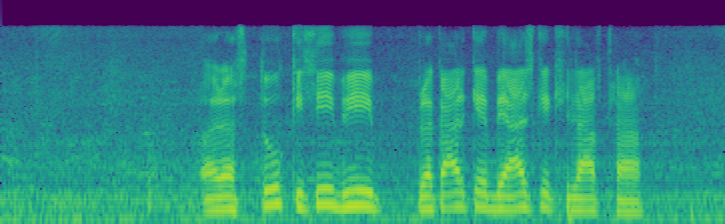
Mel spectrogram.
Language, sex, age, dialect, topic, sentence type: Hindi, male, 25-30, Kanauji Braj Bhasha, banking, statement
